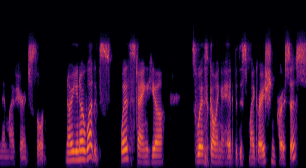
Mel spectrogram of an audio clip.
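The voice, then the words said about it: Broad Australian accent. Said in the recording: “your accent, because I was wondering why you had such a dinky die accent.”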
